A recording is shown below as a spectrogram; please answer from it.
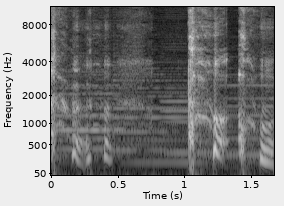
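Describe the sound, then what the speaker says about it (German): A person gives a few sharp, close coughs in quick succession, with a short sustained tone in the gap between them. "Erstmal ein Hustflash hier."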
